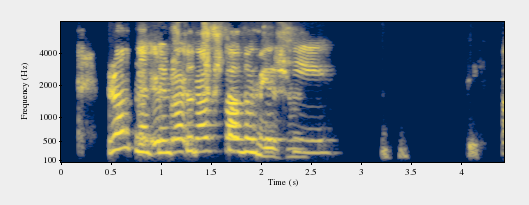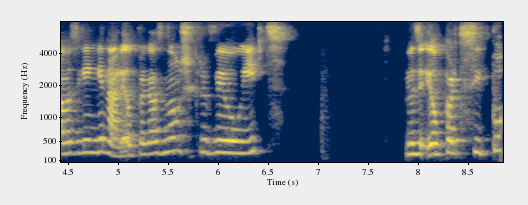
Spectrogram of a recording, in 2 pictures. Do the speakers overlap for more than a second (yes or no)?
yes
